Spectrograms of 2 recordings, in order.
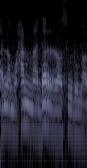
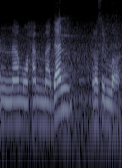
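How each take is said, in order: First: The n merges into a doubled r sound. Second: The n is pronounced separately before the r. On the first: The speaker calls it right. "Tas tasdid" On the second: The speaker calls it wrong. "dilepas ta idghamnya"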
